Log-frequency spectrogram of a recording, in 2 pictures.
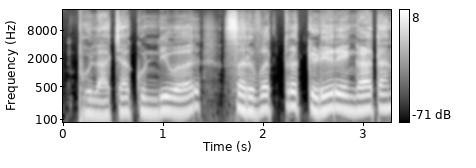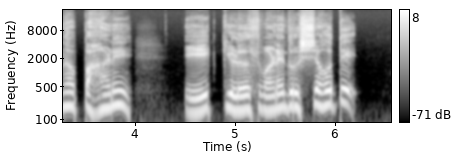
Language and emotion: Marathi, disgusted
